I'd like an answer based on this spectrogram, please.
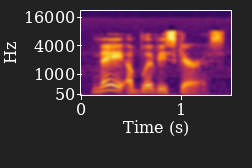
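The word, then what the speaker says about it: Ne Obliviscaris: Um, let me see really quick how to pronounce uh pronounce nay obliviscaris. Obliv obliviscaris. Nay obliviscaris.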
